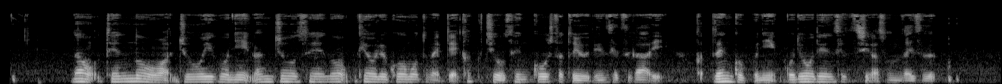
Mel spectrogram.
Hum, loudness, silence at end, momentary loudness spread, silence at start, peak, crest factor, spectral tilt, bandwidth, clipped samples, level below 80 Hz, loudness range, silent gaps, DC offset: none; -23 LUFS; 0.45 s; 7 LU; 0.1 s; -2 dBFS; 20 dB; -6 dB/octave; 11.5 kHz; under 0.1%; -58 dBFS; 1 LU; none; under 0.1%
